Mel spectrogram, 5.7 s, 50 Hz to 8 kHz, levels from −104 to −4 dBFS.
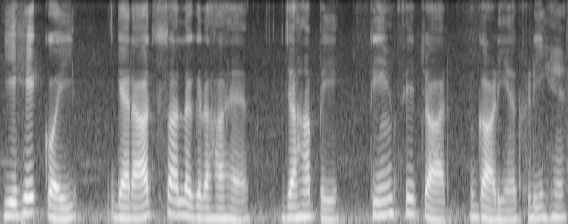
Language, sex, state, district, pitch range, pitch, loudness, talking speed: Hindi, male, Punjab, Pathankot, 135-170 Hz, 150 Hz, -17 LUFS, 160 wpm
